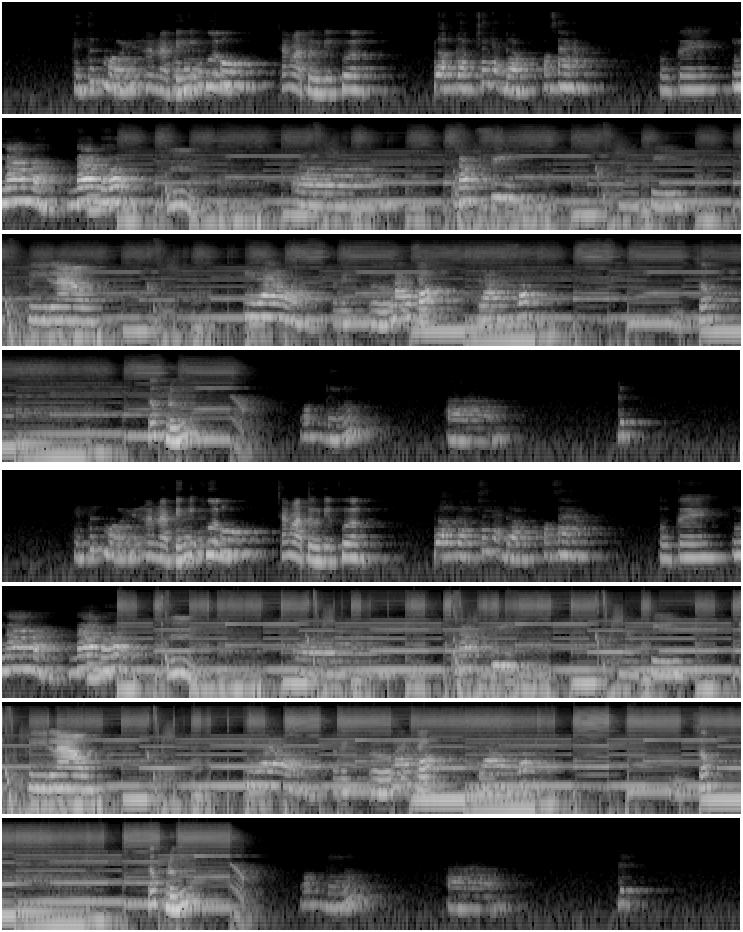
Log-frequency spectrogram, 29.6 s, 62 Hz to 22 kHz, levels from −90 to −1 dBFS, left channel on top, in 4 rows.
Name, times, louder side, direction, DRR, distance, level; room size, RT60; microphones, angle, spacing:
voice 1, 0.7-1.4 1.7-2.5 4.3-5.9 7.3-8.8 10.3-11.3 11.9-12.6 17.2-17.9 18.6-19.2 19.5-20.2 25.1-25.7 26.6-27.2 28.3-28.4, left 3 dB, 65° left, 2 dB, 2.2 m, -32 dB
voice 2, 1.3-2.3 2.8-3.7 6.6-7.2 8.2-8.5 9.0-9.4 13.5-14.3 15.0-15.8 18.1-19.1 19.5-20.0 21.4-21.9 23.6-24.1, right 3 dB, 30° right, 11 dB, 0.5 m, -33 dB
sound 1, 8.5-24.6, right 5 dB, 75° right, 0.8 m, -36 dB
7.5 x 6.6 x 7.3 m, 0.78 s
head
